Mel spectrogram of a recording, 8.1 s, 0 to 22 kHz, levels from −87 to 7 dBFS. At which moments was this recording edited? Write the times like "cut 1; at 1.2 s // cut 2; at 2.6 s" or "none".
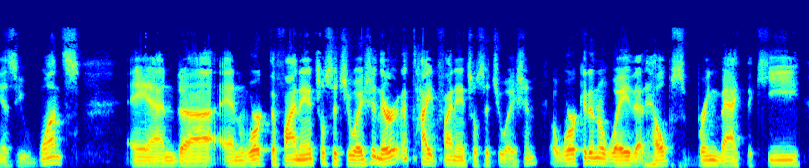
cut 1; at 5.4 s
